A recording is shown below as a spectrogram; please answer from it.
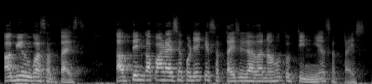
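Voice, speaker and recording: A man teaching a math lesson step by step, brisk and repetitive, often checking that students follow. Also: on the high side, lively intonation, a bit bright.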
